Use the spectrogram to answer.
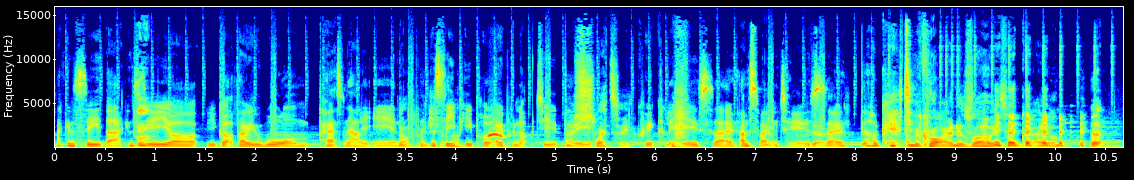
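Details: Adult woman speaking; normal fluent speech.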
